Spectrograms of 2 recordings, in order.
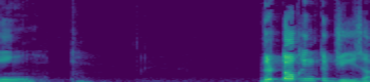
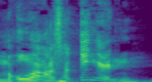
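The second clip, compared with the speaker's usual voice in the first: louder, stern warning; stern mother; 4 semitones higher, 9 dB louder than usual. Retold or imitated. Mother warning her child with a look, stern and louder. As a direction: warn the child like a strict mom. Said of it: "Yung nanay ko".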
